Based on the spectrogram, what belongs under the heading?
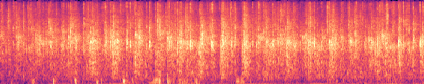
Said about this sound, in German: Vielen Dank nochmal für den tollen Vortrag und vor allem das Beantworten der Fragen. Dafür wünsche ich mir zum einen ganz, ganz herzlichen Applaus für Lasermax.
